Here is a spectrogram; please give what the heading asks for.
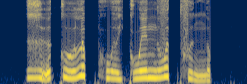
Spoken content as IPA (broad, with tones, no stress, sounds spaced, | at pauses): ɣ ɨ̰˧˥ ə̯ k u˨˦ l ə˦˥ p̚ h w ə̤˨˩ j k w e˧ n v ə˦˥ t̚ f ɨ˧˩ ŋ ə˨˩ p̚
